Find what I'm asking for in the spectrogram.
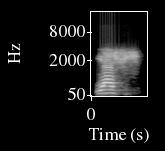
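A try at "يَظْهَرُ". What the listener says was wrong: Jangan ada S-nya. Yazharu. Yazharu. Yazharu. Yazharu. Yazharu.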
